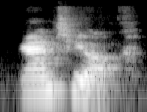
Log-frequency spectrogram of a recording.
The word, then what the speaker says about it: Antioch: Antioch.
